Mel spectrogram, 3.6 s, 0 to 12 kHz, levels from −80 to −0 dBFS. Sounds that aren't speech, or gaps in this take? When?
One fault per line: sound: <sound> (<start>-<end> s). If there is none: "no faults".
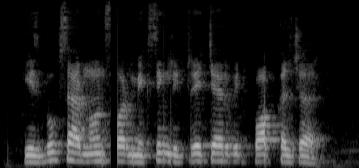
sound: dropout (1.1-1.2 s)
